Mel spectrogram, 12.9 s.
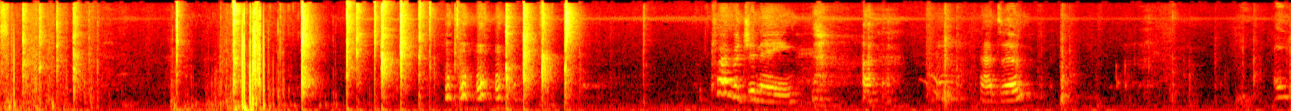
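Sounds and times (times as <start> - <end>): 
hand clapping: 0.0 - 1.0, 1.8 - 6.5
speech: 7.4 - 8.3, 10.0 - 10.4.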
